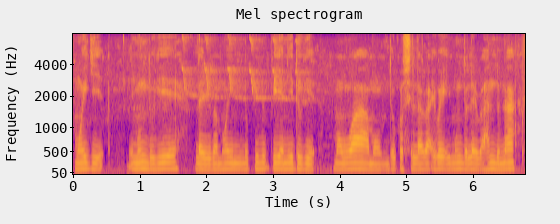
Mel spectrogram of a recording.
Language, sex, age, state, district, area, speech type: Manipuri, male, 18-30, Manipur, Thoubal, rural, spontaneous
